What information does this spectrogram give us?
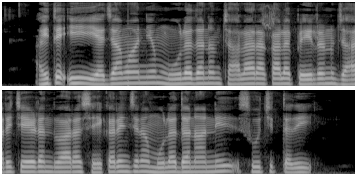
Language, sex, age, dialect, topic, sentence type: Telugu, male, 18-24, Telangana, banking, statement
